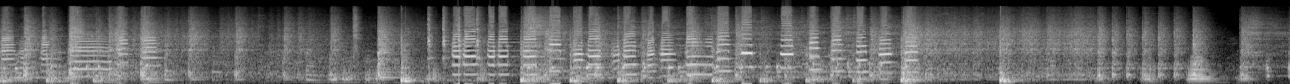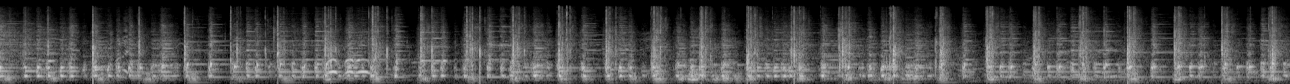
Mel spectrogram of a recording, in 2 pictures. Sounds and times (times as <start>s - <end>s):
Blues: 0.0s - 25.8s
Rhythm and blues: 0.0s - 25.8s
Speech: 13.8s - 14.9s.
